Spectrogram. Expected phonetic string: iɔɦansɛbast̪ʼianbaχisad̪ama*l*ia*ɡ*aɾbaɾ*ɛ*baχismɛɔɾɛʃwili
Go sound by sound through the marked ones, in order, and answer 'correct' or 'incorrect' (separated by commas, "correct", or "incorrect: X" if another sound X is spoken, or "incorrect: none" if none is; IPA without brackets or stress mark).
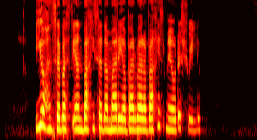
incorrect: ɾ, incorrect: b, incorrect: a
